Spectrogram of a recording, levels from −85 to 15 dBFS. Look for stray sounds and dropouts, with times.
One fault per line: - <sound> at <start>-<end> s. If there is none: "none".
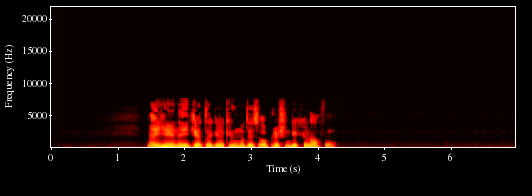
none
